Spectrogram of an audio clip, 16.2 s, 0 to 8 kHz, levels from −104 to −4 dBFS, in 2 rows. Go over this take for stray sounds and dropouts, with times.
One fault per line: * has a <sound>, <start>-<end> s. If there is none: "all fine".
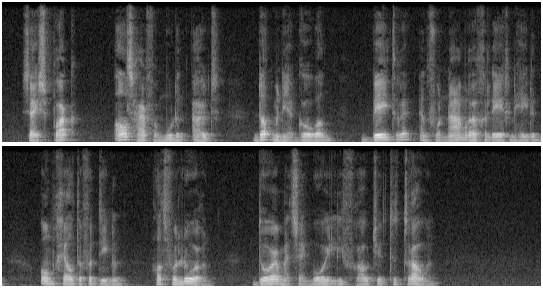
all fine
